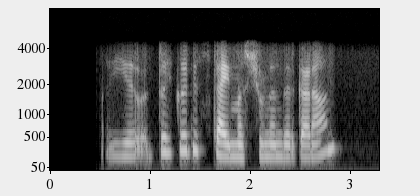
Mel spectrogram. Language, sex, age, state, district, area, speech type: Kashmiri, female, 18-30, Jammu and Kashmir, Budgam, urban, conversation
